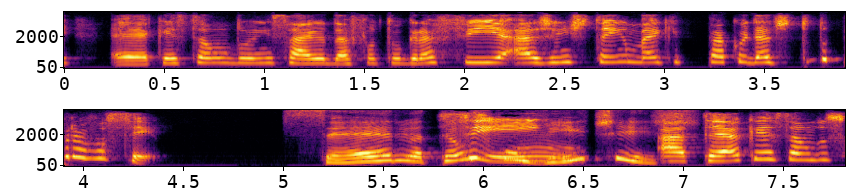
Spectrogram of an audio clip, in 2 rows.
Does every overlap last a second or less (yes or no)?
no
